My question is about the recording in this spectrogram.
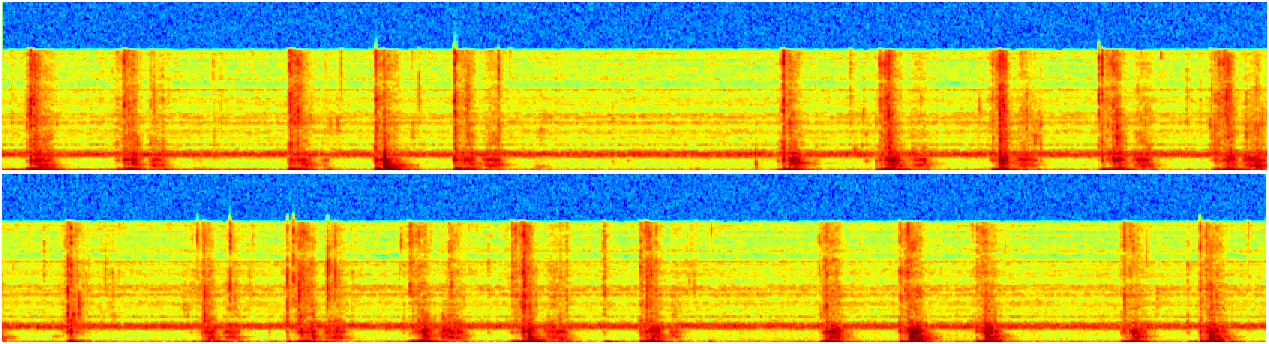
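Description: Kitchen knife chopping raw shrimp on a wooden cutting board: single knocks of the blade on the board at an uneven pace, about one or two a second, with a short pause about three seconds in.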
